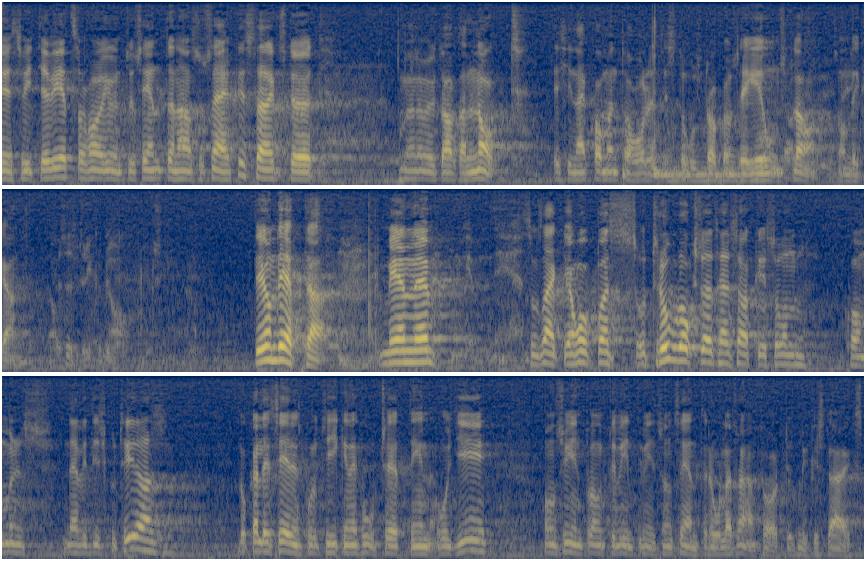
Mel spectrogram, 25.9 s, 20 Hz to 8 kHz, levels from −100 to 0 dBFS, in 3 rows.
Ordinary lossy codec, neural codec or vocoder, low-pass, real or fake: none; codec, 16 kHz, 8 kbps, FreqCodec, larger model; none; fake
